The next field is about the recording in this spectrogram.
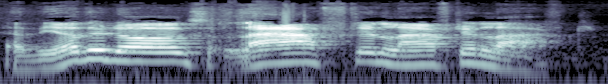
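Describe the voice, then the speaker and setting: A man reading a children's bedtime story theatrically, with dramatic pauses and playful asides. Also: fairly high pitch, sing-song, sharp tone.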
